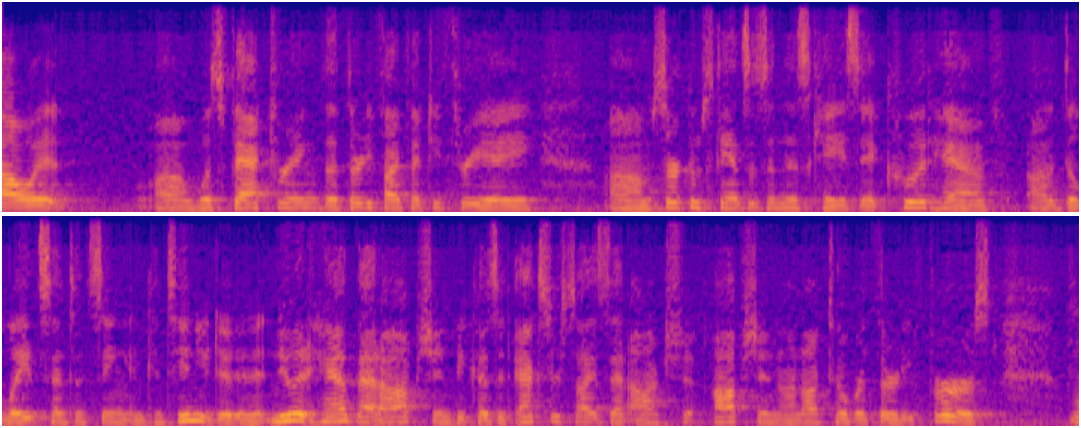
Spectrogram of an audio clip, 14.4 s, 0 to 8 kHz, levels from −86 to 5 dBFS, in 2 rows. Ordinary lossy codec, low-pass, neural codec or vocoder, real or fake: Opus, 16 kbps; 7.2 kHz; none; real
